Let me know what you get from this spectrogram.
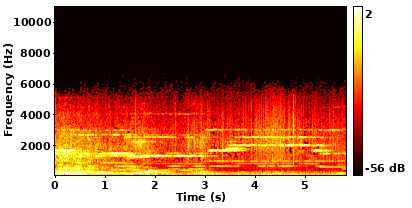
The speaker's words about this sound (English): Here comes the organ grinder and the monkey.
